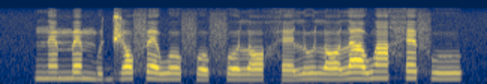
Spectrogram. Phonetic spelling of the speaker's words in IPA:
n ɛ̃˧ m ɛ˧ m u˨ d͡ʒ ɔ˨˦ f ɛ˦˨ w o˧ f o˨ f o˨ l ɔ˨ h ɛ˨ l u˨˦ l ɔ˧ l a˦ w ã˦ h ɛ˦ f u˧

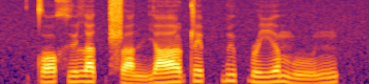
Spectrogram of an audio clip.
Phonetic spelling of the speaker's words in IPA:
t̪ ɔ˧˥ x ɨ˧˥ l a˦˥ t̚ ʂ a˨˩ n j aː˧˥ ʈ e˦˥ p̚ ɓ ɨ˦˥ p̚ ɹ i˧˥ ə̯ m u˨˩˦ n

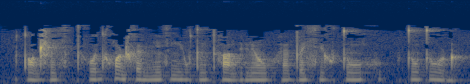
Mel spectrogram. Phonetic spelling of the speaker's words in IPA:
t ɔ̃ d ʂ ĩ sʲ t̪ʰ ʊ d x õ ɖ x ɛ ɖ nʲ ɛ̃ sʲ ŋ y w t ĩ t̪ʰ ã d rʲ õ w h ɛ̃ t̪ ɛ sʲ ɾ u x t̪ ũ x | t̪ ũ t̪ u ɖ

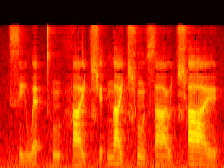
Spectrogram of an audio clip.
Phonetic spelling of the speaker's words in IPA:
s i˨ w ɛ˦ ʔ tʰ ũ˨ h a˨ ɪ̯ t͡ɕʰ ɪ˦ ʔ n a˦˨ ɪ̯ t͡ɕʰ ũ˦˨ s a˨ ʊ̯ t͡ɕʰ a˦˨ ɪ̯

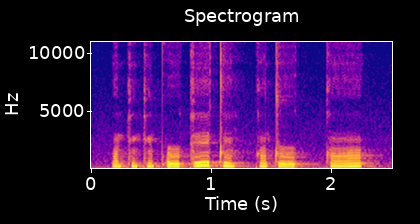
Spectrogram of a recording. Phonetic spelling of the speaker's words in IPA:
ə̃ kʲ ə̃ kʲ ə̃ pʼ ə˞ k e t ẽ kː ə̃ t ə˞ kː ə̃

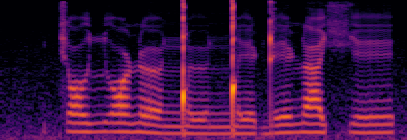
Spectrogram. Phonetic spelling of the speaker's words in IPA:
c ɔ˧ ʎ ɔ˧ ɳ œ˩ ŋ͡ǃ ø˩ ŋ͡ǃ e˩ ɖ e˧ ɳ a˧ ç e˧

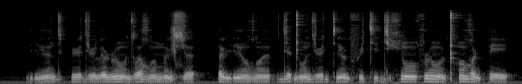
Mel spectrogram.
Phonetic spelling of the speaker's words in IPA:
rʲ ə̃ː˩˥ d | ʏː˧ d ʏː˥˩ l ɵː˧ ɳ ɭ õː˥˩ d o˩˥ ə̯ ʁʷ ə̃˩˥ m ə̃˩˥ ɳ ɕ ə˩˥ | ə˥˩ ɳ rʲ õː˧ ʁʷ ə̃ː˧ | d e˥˩ ɖ õː˩˥ d ʏː˩˥ d tʲ õː˧ ɳ f ʏ˩˥ tʲ ə˩˥ dʲ ɵ˩˥ ç õː˥ f ɹ õː˥˩ ʈʰ õ˥ ʁʷ e˥˩ ɳ p e˥˩

